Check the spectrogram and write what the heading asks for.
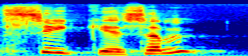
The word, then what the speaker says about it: Sikhism: seeks yes yes the the spiritual tradition is called sikhism that is the correct way to say it and those who practice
